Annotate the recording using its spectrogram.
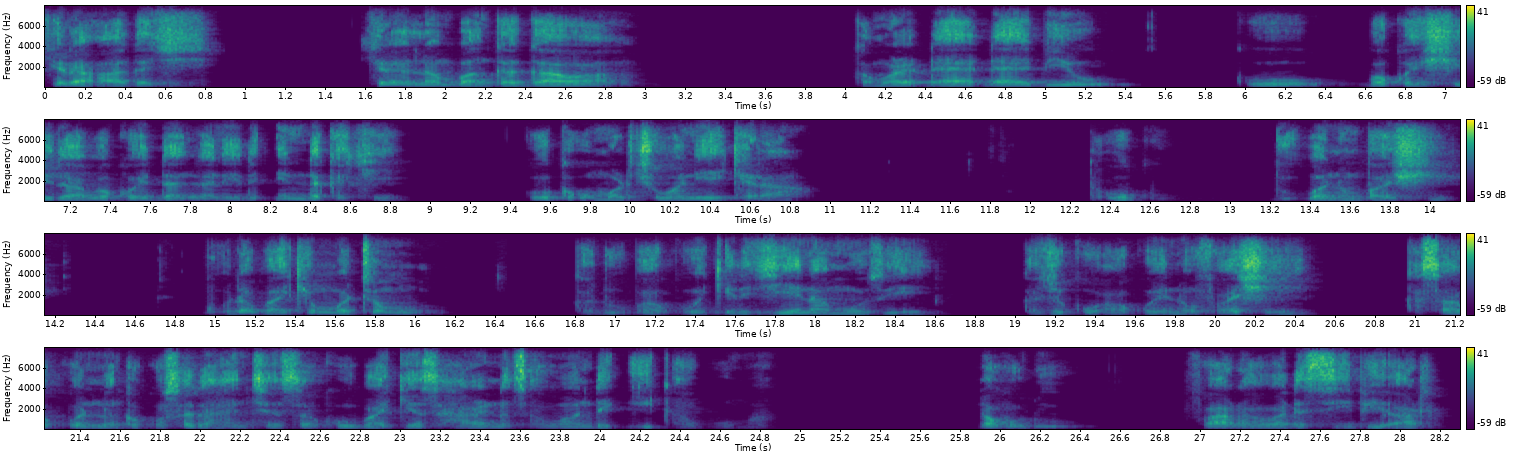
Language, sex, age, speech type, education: Hausa, male, 30-45, spontaneous, tertiary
